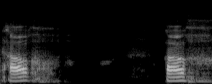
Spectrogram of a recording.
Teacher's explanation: آواز نرمی سے ٹھہر رہی ہے اور جاری رہتی ہے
